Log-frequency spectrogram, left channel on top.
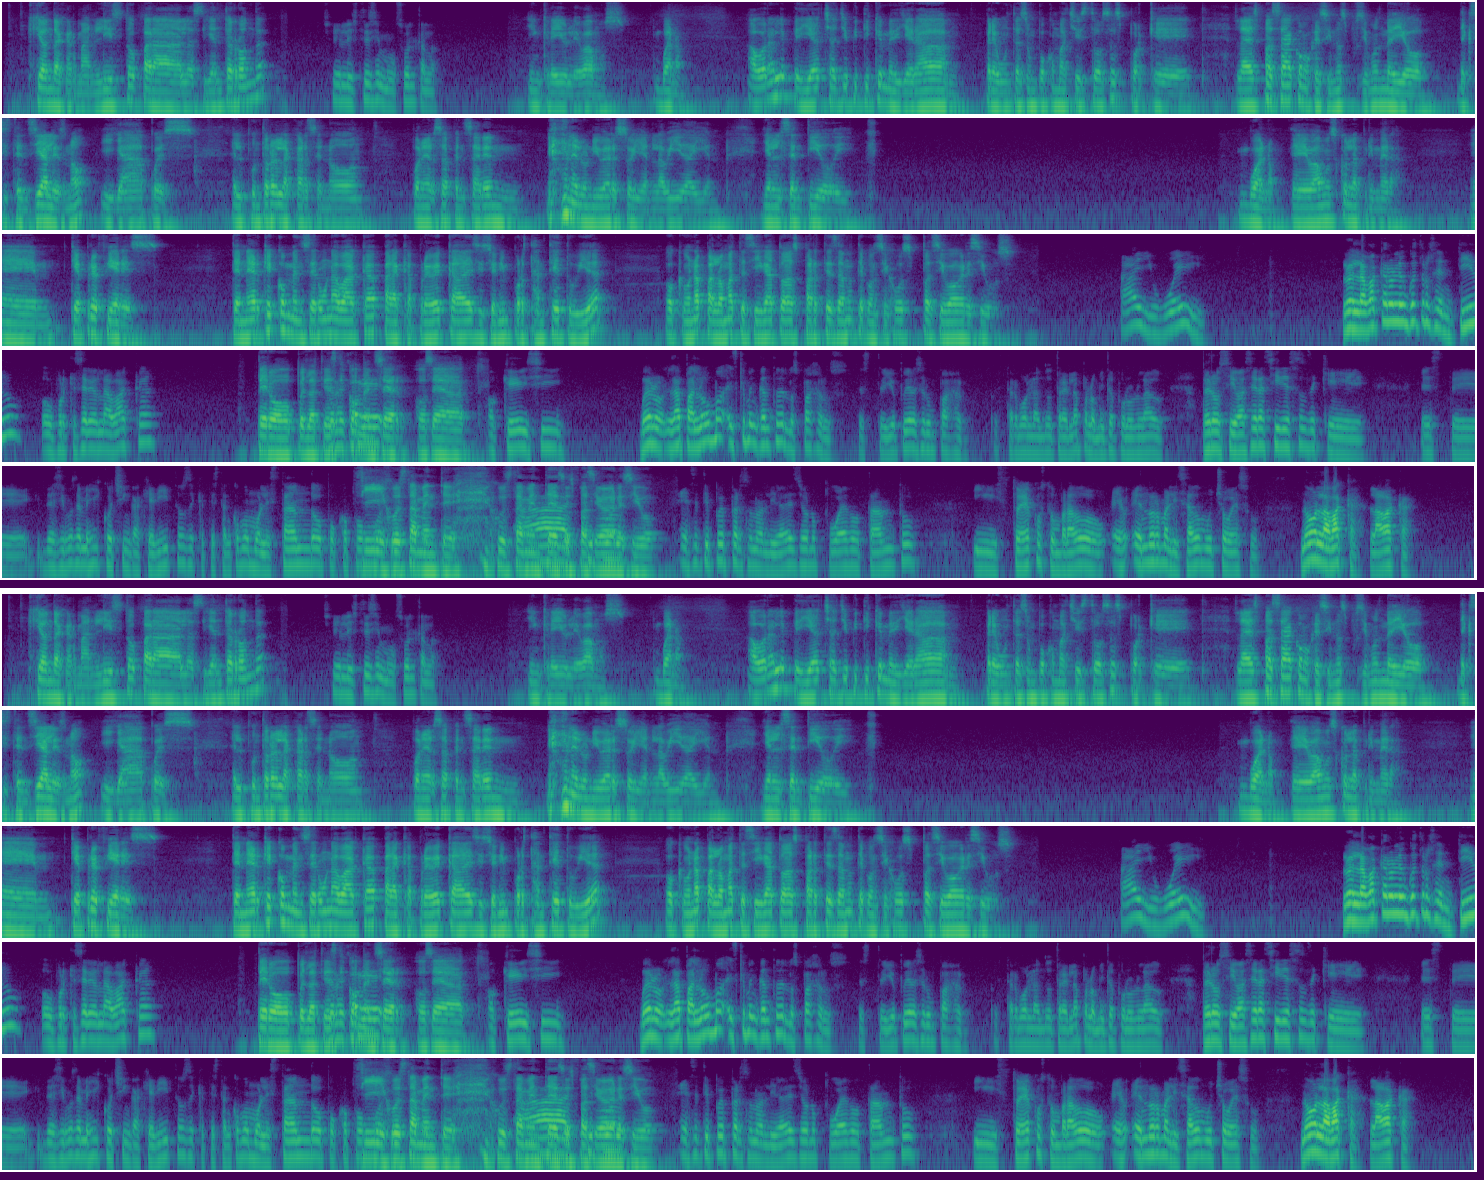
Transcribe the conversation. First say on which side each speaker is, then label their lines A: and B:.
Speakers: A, on the right (about 80°); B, on the right (about 15°).
A: ¿Qué onda, Germán? ¿Listo para la siguiente ronda?
B: Sí, listísimo, suéltala.
A: Increíble, vamos. Bueno, ahora le pedí a ChatGPT que me diera preguntas un poco más chistosas porque la vez pasada como que sí nos pusimos medio de existenciales, ¿no? Y ya pues el punto es relajarse, no ponerse a pensar en, <laughs> en el universo y en la vida y en, y en el sentido. Y bueno, eh, vamos con la primera. Eh, ¿qué prefieres? ¿Tener que convencer a una vaca para que apruebe cada decisión importante de tu vida? ¿O que una paloma te siga a todas partes dándote consejos pasivo-agresivos?
B: Ay, güey. Lo de la vaca no le encuentro sentido, o por qué sería la vaca,
A: Pero pues la tienes
B: pero
A: que
B: es
A: convencer,
B: que,
A: o sea,
B: ok, sí. Bueno, la paloma, es que me encanta de los pájaros. Este, yo pudiera ser un pájaro, estar volando, traer la palomita por un lado. Pero si va a ser así de esos de que, este, decimos en México chingajeritos, de que te están como molestando poco a
A: sí,
B: poco, así
A: justamente,
B: de que,
A: <laughs> justamente
B: ah,
A: eso
B: ese
A: es pasivo-agresivo.
B: tipo de, ese tipo de personalidades yo no puedo tanto y estoy acostumbrado, he he normalizado mucho eso. No, la vaca, la vaca.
